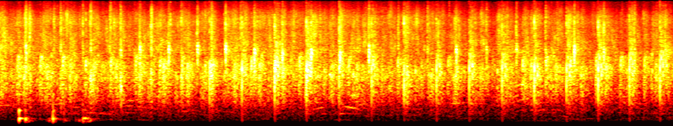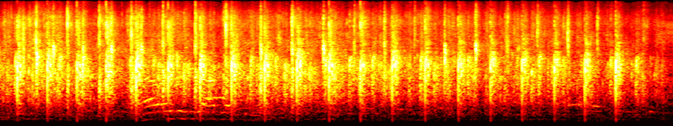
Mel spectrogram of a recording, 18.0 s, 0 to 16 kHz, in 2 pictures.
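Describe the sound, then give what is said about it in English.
A church audience claps its hands unto the Lord and shouts, steadily and loudly for about eighteen seconds, dense overlapping hand claps mixed with scattered shouts and cheering voices, holding an even, sustained level throughout. “Now, would you, for about 5 seconds before you're seated, to 10 seconds, would you just clap your hands unto the Lord? Would you shout in this room?”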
